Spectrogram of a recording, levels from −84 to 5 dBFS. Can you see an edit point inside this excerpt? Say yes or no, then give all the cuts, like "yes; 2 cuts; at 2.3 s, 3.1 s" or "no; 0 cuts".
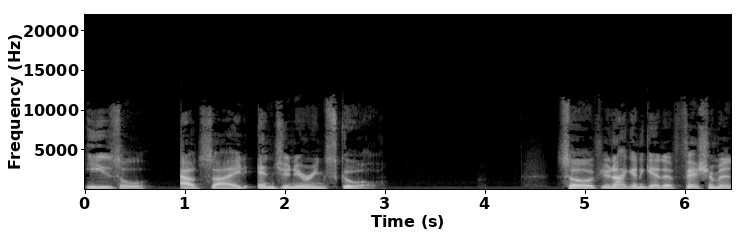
no; 0 cuts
